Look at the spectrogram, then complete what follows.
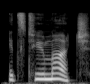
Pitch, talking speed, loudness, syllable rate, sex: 220 Hz, 200 wpm, -15 LUFS, 4.1 syllables/s, female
